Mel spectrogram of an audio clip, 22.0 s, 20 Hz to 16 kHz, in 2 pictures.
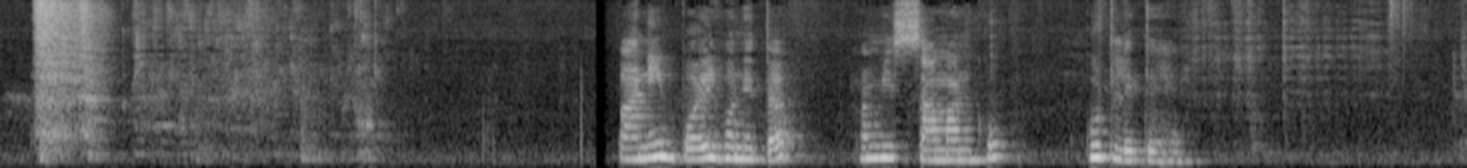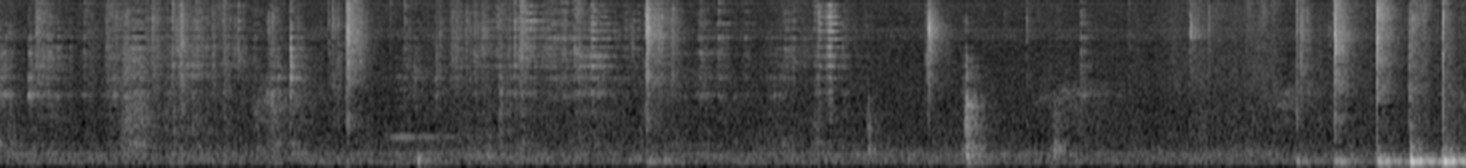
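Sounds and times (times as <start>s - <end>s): pestle pounding in mortar: 20.7s - 22.0s.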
